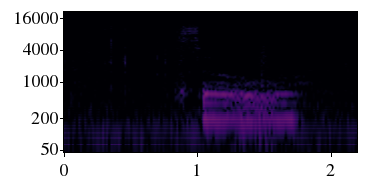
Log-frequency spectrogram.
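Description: A single drawn-out spoken "so" about a second in, held at one pitch, over faint rustling of paper pages being turned and a low steady hum.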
